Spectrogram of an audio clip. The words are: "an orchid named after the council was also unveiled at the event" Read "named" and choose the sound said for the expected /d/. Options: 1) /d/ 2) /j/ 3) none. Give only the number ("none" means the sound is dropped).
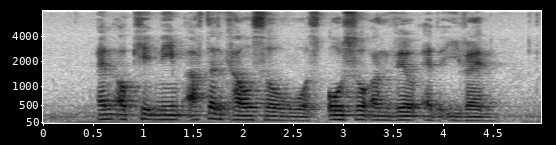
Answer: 3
